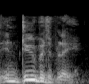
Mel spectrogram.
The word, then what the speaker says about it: indubitably: I think we say undeniably or undoubtedly because we can't pronounce it properly. Intuitively. Indubitably. Indubitably. Oh, you there's a little B in there.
